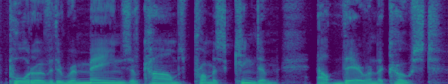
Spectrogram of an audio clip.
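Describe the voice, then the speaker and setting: A low-voiced, proud warrior of a tribe for a video game. He is solemn and devout, bound by honour. Every phrase is delivered gravely and deliberately, like formal oratory. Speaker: video game character voice actor. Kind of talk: scripted dramatic game dialogue.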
